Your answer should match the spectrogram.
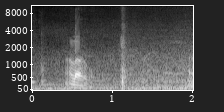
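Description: Steady low background rumble, with a short spoken sound about half a second in and a single sharp click a little after a second.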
